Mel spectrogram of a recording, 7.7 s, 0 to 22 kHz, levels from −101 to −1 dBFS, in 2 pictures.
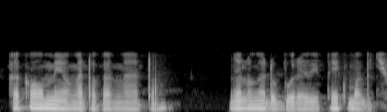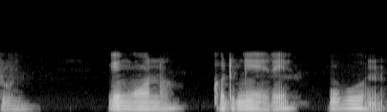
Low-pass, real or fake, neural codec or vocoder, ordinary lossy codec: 3.6 kHz; real; none; none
